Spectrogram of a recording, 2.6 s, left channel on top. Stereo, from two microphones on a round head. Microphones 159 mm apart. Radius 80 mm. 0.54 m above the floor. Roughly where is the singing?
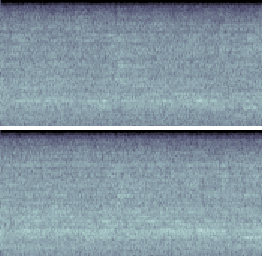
No singing in this recording.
